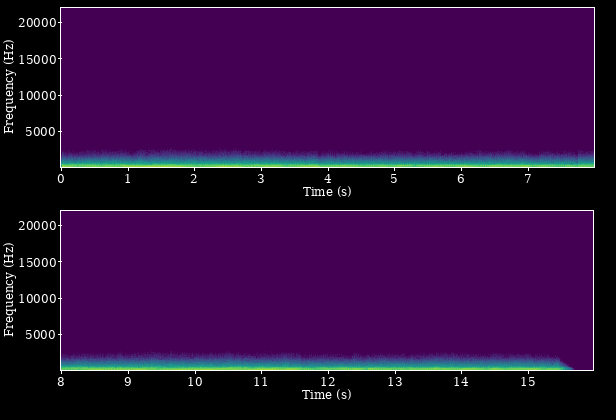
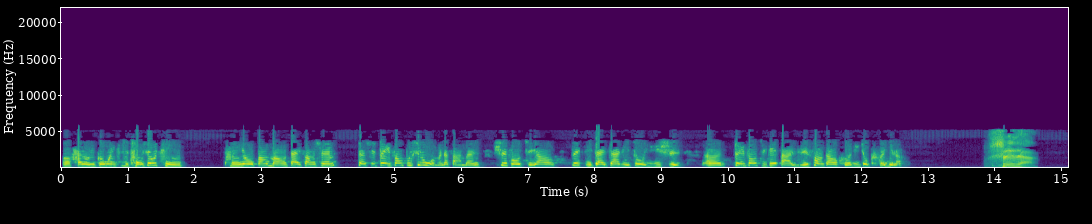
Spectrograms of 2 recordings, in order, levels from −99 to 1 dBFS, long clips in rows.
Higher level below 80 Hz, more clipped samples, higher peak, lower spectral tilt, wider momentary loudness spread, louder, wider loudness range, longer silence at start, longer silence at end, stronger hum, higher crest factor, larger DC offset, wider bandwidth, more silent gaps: about the same, -66 dBFS vs -64 dBFS; neither; second, -8 dBFS vs 0 dBFS; first, -16.5 dB/octave vs -6.5 dB/octave; about the same, 6 LU vs 7 LU; second, -21 LUFS vs -14 LUFS; about the same, 3 LU vs 3 LU; about the same, 0 s vs 0 s; about the same, 0.45 s vs 0.55 s; neither; about the same, 12 dB vs 14 dB; neither; second, 1.3 kHz vs 6 kHz; neither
